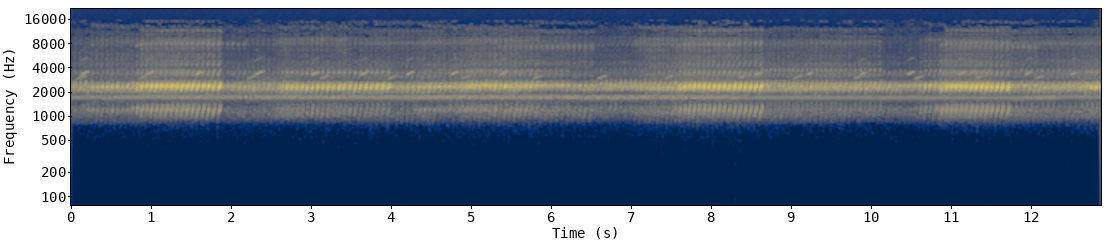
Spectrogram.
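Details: Frog chorus of many callers: a dense, continuous high trilling with layered pulsed notes, swelling into louder rattling bursts every few seconds and easing back between them, with no other sounds.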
